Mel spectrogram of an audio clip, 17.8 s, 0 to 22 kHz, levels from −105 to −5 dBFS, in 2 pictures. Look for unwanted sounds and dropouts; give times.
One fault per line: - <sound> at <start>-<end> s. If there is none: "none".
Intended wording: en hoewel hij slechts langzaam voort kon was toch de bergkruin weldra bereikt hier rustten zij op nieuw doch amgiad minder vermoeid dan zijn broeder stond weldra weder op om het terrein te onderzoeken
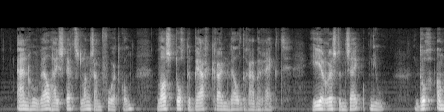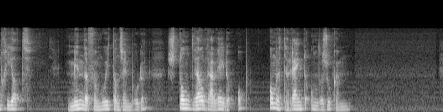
none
